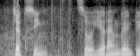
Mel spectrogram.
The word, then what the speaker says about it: ZXing: by the Google, and I pronounce it as Z-xing.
